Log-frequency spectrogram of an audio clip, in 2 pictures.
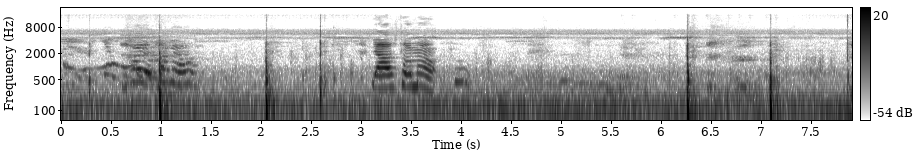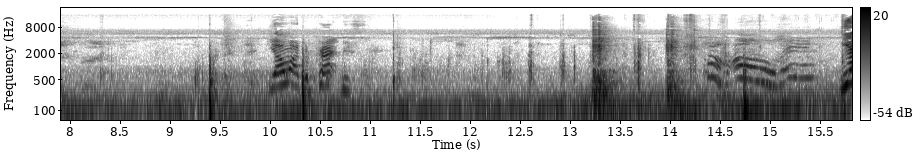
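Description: A basketball bounces on the ground.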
